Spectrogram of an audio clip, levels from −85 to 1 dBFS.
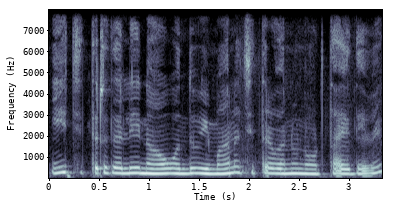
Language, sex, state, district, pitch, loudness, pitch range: Kannada, female, Karnataka, Belgaum, 235 Hz, -13 LUFS, 225-250 Hz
